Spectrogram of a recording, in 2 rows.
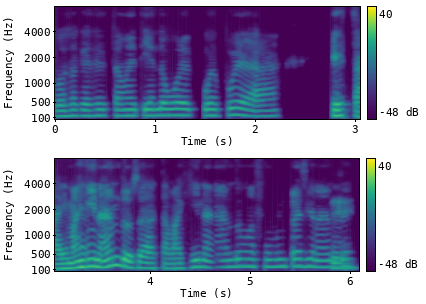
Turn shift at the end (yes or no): no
